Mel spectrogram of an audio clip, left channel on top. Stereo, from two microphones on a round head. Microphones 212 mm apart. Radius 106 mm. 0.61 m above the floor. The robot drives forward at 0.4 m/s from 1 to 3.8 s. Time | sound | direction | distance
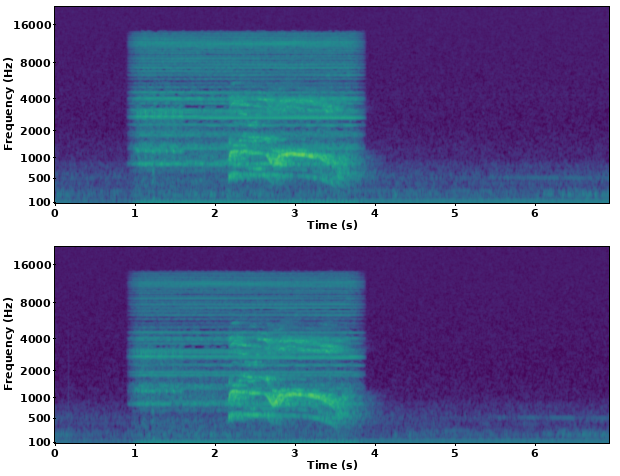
2.2 | a man speaking | 15° right (ahead or behind) | 2.5 m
